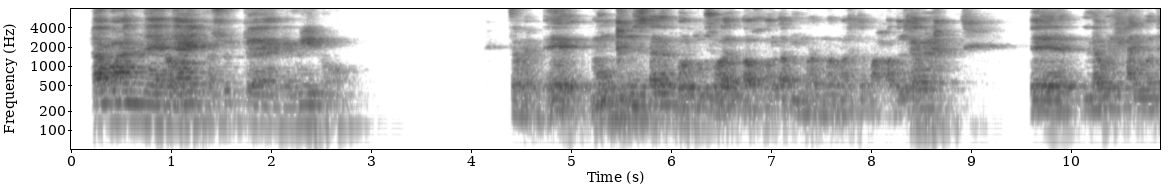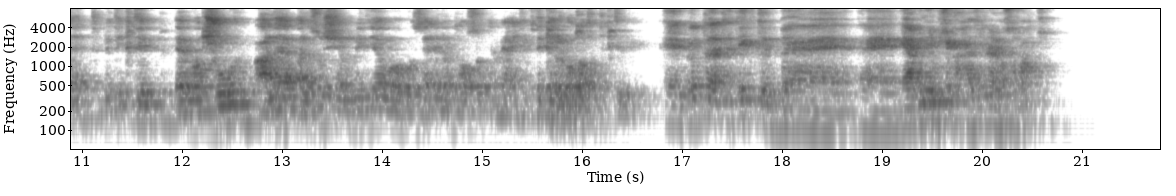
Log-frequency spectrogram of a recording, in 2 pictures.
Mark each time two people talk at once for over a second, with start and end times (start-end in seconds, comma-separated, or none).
none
